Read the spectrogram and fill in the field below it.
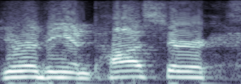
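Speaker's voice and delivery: ordinary talk, nothing marked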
